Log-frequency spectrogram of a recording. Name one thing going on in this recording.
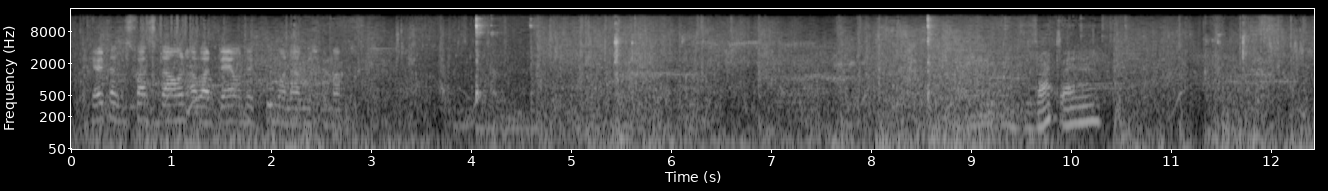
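Magic blasts, zaps and clashing weapons crackle in a busy fantasy battle.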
